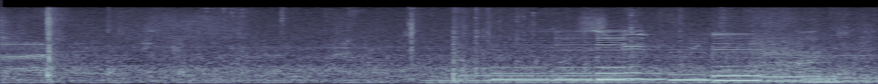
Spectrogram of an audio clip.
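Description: Guitar playing single held notes in a slow descending line that begins about halfway in, after a sharp click.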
